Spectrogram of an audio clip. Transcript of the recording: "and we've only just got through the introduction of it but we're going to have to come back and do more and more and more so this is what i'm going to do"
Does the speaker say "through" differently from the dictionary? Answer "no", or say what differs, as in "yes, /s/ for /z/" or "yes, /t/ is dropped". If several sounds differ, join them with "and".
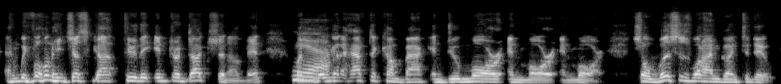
no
